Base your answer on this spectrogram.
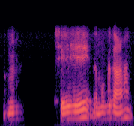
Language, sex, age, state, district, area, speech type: Malayalam, male, 18-30, Kerala, Idukki, rural, conversation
